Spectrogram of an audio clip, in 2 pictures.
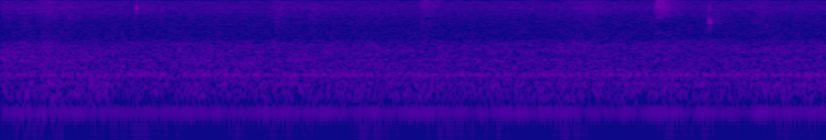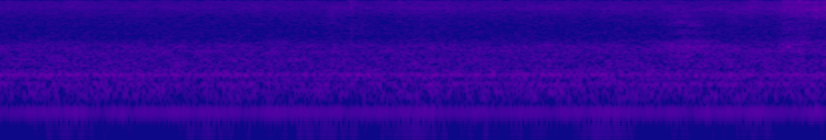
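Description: A Murray Feiss ceiling fan motor hums low and steady as it slowly works up to high speed, faint and continuous with a soft airy hiss and no voices.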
